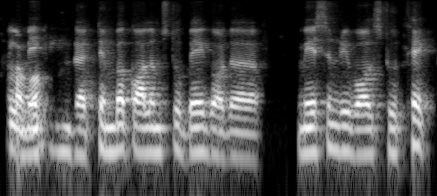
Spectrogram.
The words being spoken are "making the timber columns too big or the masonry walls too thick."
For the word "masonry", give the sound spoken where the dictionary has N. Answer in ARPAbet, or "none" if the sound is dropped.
N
